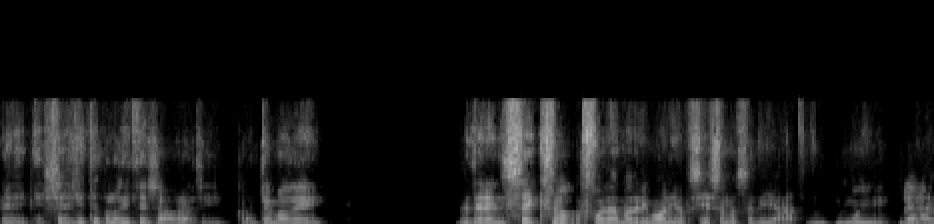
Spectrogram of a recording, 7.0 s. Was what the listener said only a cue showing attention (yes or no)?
no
